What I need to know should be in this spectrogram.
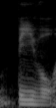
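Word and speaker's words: Bivol: moment and that is dimitri bival or beavel how he pronounced his last name this man is the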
